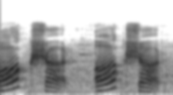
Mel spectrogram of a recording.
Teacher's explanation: এই খিয়টাকে ভেঙে আমাদেরকে ক এবং মূর্ধন্য তে ভেঙে উচ্চারণ করতে হবে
